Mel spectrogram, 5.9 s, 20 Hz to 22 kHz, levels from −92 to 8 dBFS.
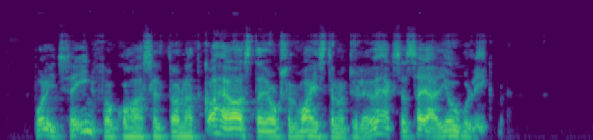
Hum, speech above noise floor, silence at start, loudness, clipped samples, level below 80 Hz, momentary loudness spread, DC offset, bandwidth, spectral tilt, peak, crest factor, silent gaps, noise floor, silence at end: none; 61 dB; 0.35 s; -20 LUFS; under 0.1%; -54 dBFS; 10 LU; under 0.1%; 9.4 kHz; -5.5 dB/octave; -2 dBFS; 18 dB; none; -81 dBFS; 1.05 s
